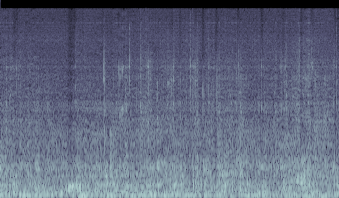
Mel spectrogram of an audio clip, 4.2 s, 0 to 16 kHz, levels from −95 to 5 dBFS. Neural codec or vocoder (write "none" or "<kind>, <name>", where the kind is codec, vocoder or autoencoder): codec, SNAC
